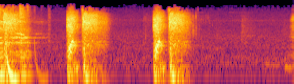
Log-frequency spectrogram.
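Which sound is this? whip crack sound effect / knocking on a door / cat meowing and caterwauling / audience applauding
whip crack sound effect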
